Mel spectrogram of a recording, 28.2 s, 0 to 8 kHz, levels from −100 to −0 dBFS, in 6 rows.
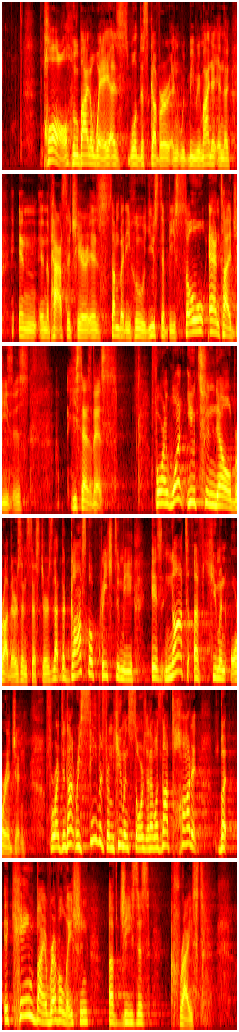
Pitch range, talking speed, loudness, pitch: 130-200 Hz, 155 wpm, -25 LUFS, 155 Hz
